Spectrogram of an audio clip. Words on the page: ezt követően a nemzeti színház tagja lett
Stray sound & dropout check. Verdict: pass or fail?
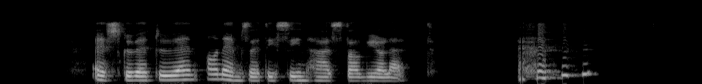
fail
